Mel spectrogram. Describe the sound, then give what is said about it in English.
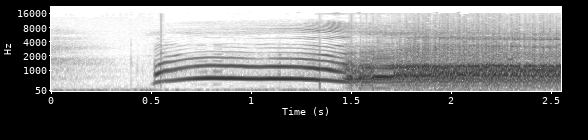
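A wolf, coming up from behind about two to three hundred yards away, lets out a loud, sustained howl lasting about a second, then breaks abruptly into a harsh, raspy scream that continues to the end. “This third wolf comes up from behind us, and all you hear is like maybe th- two, three hundred yards.”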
